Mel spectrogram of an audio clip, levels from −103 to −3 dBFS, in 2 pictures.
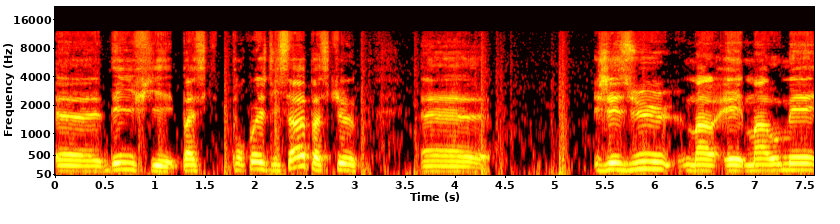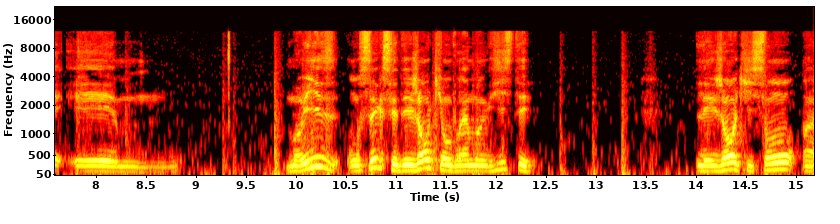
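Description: Overdone noise removal runs throughout: an overly aggressive reducer gates bands near its noise estimate, leaving twinkling specks in near-silence and quiet parts of the speech stripped away.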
